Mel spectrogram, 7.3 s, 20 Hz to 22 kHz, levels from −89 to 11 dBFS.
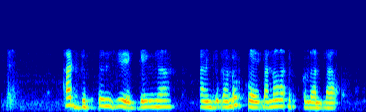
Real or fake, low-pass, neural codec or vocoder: fake; 3.6 kHz; codec, 24 kHz, 1.5 kbps, HILCodec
